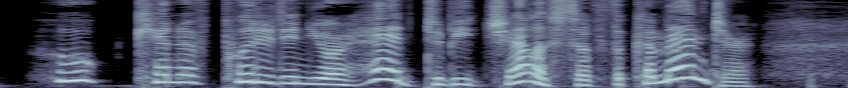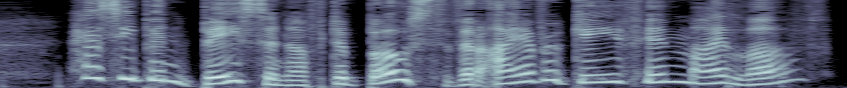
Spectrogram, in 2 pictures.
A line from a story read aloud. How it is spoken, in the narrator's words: Mademoiselle de Guerchy, who was desirous of being prepared for every peril, asked him in a coaxing tone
